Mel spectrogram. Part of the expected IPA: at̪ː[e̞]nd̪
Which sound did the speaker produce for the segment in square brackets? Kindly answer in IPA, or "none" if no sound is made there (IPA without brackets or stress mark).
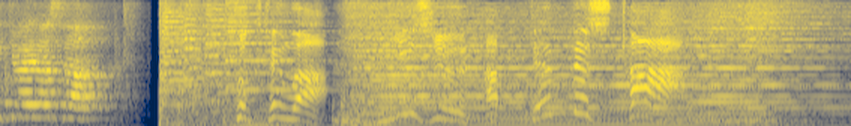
ẽ̞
